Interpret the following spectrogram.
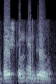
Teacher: the repetition of consonant sounds in bursting and blue, which are both bilabial stops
